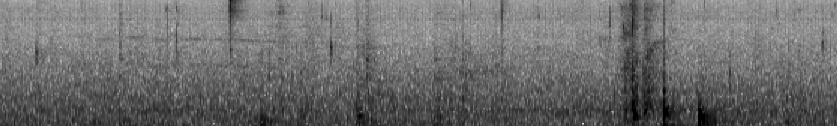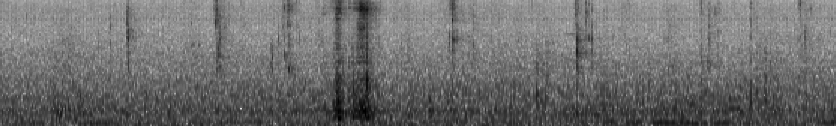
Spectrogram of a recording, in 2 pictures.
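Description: Close-up eating sounds of a person eating rice and rohu fish-head curry by hand from a steel plate: quiet squishing of the rice worked with the fingers, chewing and biting, with scattered sharp clicks and two louder bursts of chewing about four and eight seconds in.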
